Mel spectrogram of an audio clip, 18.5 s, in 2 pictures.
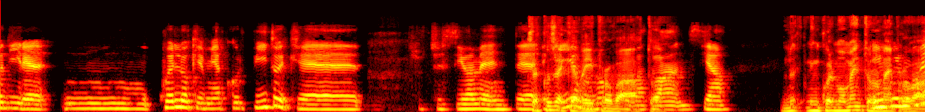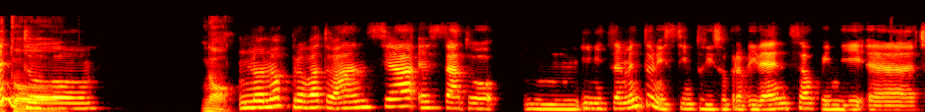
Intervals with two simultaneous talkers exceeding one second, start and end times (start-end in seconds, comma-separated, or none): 5.2-6.8, 8.7-10.0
